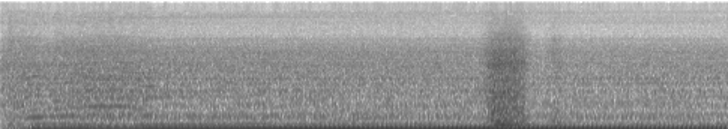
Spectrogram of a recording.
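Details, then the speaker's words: VW Passat, previously knocking and running poorly, after replacing a cracked intake manifold that was leaking: smooth, steady low hum settling evenly after startup, no rattles or knocking, no faults; normal idle. "Finally, it works the way it should. No rattles on startup, no knocking, no faults."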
